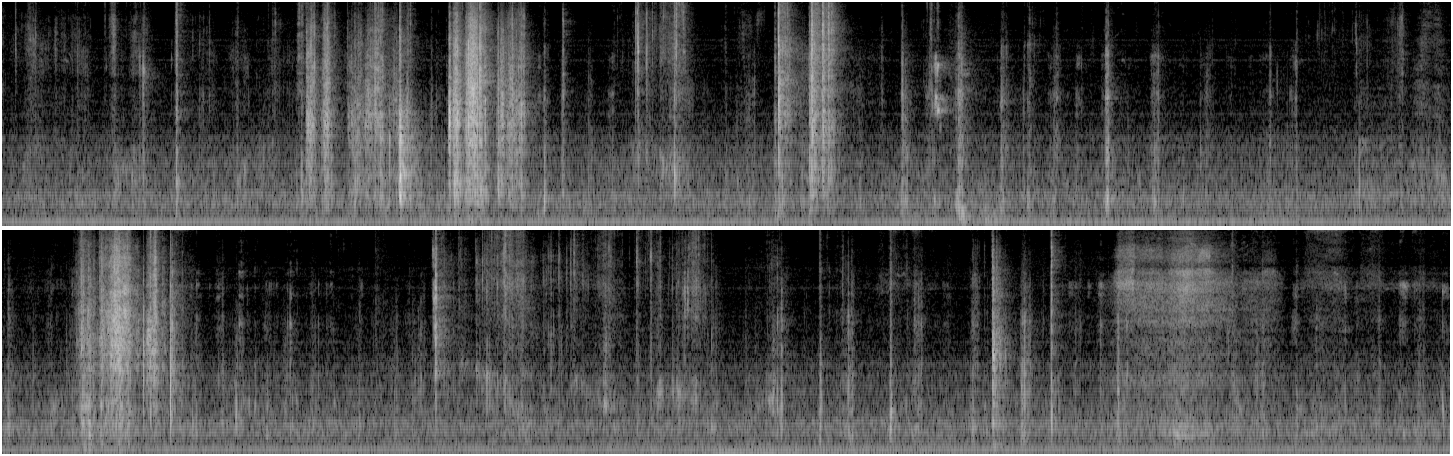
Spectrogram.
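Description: A person eating cheese-covered fries, chewing close to the microphone, with irregular louder mouth sounds, the loudest about four seconds in and again around sixteen seconds.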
